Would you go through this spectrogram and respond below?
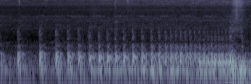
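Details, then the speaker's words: Front wheel while steering turned: quick even tek-tek clicks about eight a second over low hum; worn, dry inner tie rod. "Ini untuk bunyi saat berbelok ya. Coba dengarkan baik-baik untuk bunyinya."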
